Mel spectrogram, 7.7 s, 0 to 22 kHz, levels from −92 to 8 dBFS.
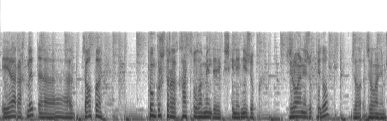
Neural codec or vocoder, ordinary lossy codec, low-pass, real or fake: vocoder, 44.1 kHz, 128 mel bands every 256 samples, BigVGAN v2; none; 7.2 kHz; fake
